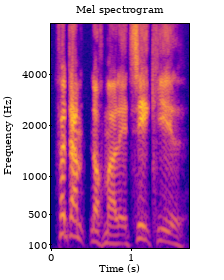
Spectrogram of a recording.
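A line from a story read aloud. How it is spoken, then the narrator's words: Growled. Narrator (German): knurrte Maggie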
